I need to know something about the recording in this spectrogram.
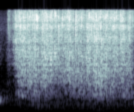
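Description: A rapid, ratchet-like mechanical clicking rattle, starting sharply a moment in and holding steady for nearly two seconds.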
